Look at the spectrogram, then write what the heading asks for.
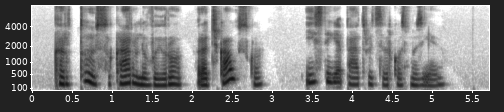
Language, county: Lithuanian, Vilnius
